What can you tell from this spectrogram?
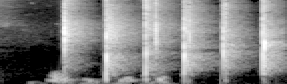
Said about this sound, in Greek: καλεσμένος πρέπει να χειροκροτήσουμε. Ε, πάντα.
